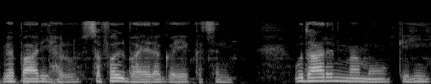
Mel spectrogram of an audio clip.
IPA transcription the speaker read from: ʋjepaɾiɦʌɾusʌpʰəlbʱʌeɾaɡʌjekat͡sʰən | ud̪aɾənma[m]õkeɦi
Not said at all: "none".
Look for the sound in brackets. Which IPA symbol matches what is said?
m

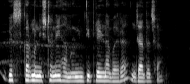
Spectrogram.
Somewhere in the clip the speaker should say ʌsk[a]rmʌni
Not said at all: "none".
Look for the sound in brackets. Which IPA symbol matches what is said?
ʌ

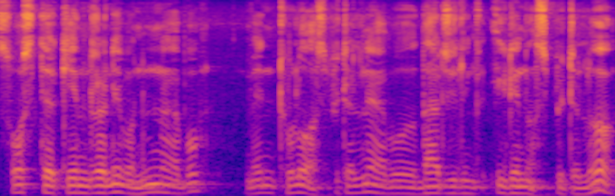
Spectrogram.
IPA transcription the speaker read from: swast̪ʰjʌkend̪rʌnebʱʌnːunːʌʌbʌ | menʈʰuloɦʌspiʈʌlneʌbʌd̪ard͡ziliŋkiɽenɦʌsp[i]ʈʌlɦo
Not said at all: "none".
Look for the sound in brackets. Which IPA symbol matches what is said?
i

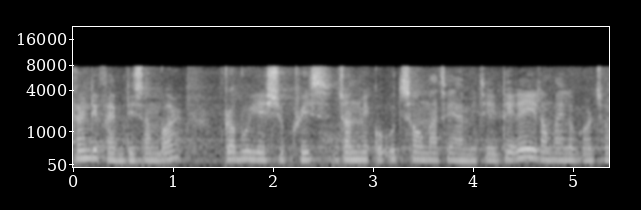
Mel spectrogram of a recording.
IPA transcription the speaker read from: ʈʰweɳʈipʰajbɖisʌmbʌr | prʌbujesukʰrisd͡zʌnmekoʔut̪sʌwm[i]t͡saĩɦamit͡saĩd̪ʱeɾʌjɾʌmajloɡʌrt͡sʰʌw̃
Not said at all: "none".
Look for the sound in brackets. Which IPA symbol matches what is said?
a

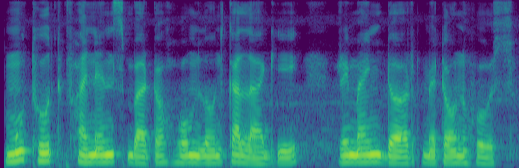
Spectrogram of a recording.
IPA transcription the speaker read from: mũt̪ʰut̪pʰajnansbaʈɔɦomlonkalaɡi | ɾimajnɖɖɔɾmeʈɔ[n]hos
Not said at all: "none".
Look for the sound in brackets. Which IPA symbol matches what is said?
n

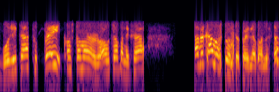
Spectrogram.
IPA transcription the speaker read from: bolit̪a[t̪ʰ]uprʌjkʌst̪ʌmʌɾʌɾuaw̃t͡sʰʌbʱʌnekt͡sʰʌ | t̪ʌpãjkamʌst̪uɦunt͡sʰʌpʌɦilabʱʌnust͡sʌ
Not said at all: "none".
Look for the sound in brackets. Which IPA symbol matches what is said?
t̪ʰ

